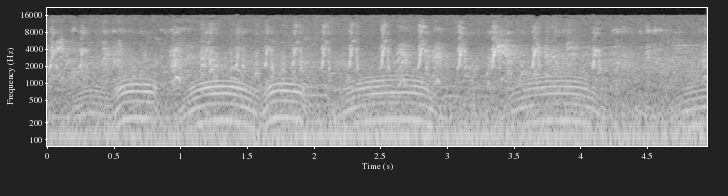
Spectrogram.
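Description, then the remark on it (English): Low, moaning moo-like calls from a seabird colony before dawn, after the petrels die down, rise and fall in overlapping arched waves that sweep across the whole colony, several birds calling at once over a steady background rumble, with no talking. “and then as the light starts coming back, the petrels die down, and then it's just this really, these waves of these moos that kind of sweep across the whole colony.”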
